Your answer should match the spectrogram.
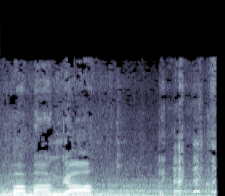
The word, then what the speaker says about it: Bumbunga: La la la la Lake Bumbunga.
